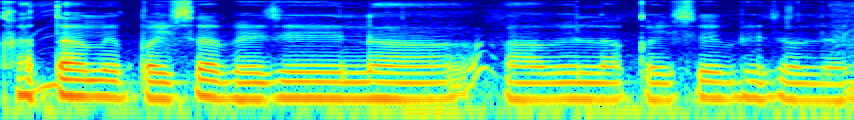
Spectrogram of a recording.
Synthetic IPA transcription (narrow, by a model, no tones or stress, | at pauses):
kʰat̪amepəjsabʱed͡ʒenaː | βelakəjsebʱed͡ʒəld͡ʒal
